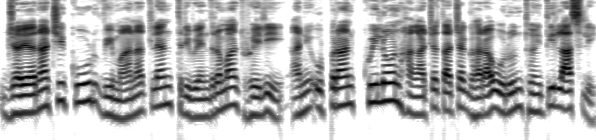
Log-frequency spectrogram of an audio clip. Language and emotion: Goan Konkani, neutral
